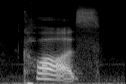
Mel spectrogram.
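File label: "clause", American English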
